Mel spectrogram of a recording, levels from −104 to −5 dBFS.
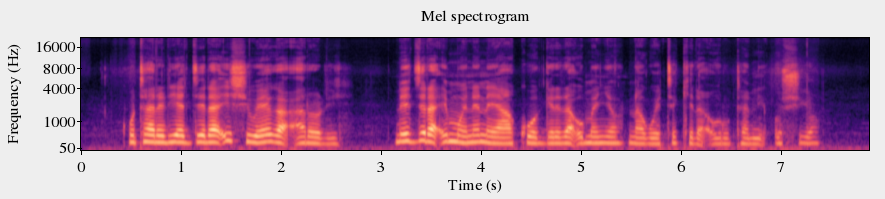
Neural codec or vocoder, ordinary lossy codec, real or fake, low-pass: none; none; real; none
